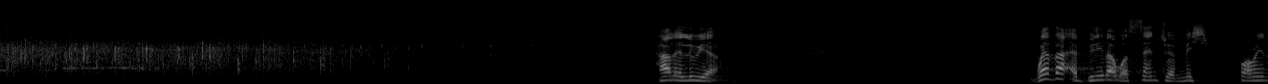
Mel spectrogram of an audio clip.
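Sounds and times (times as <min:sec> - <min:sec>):
audience clapping: 0:00.0 - 0:05.5
speech: 0:06.6 - 0:07.3, 0:10.4 - 0:12.6.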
